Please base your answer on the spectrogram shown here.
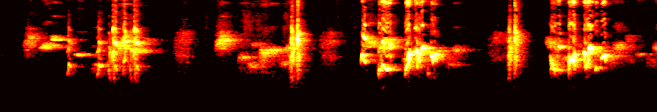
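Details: White-eared bulbul singing as a model for young bulbuls: separate warbled phrases of rich, liquid notes, each lasting about a second, spaced by brief silences.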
